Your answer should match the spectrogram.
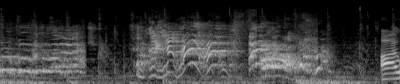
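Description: A small dog barking repeatedly in high yaps, over background music.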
